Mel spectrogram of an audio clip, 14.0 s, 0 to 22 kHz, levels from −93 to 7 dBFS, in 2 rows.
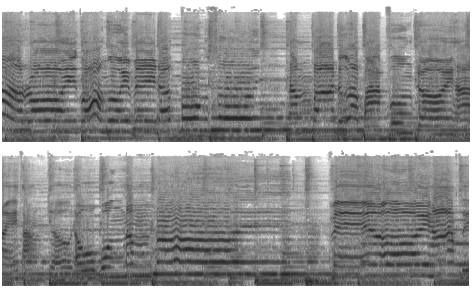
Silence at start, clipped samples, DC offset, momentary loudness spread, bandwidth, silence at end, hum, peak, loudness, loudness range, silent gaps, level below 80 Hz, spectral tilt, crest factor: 0 s; under 0.1%; 0.2%; 5 LU; 19 kHz; 0 s; none; 0 dBFS; -11 LUFS; 2 LU; none; -28 dBFS; -3.5 dB/octave; 10 dB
